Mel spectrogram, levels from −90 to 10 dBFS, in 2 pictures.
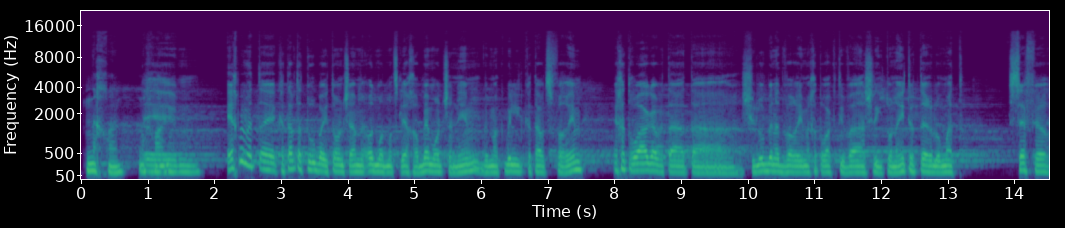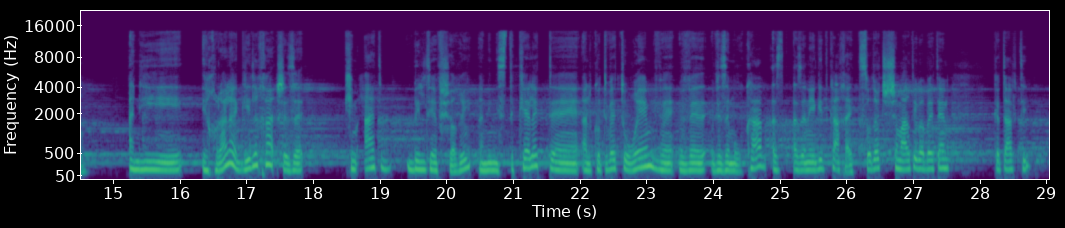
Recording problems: echo of what is said; noticeable; throughout; 190 ms later, 15 dB below the speech

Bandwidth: 14.5 kHz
